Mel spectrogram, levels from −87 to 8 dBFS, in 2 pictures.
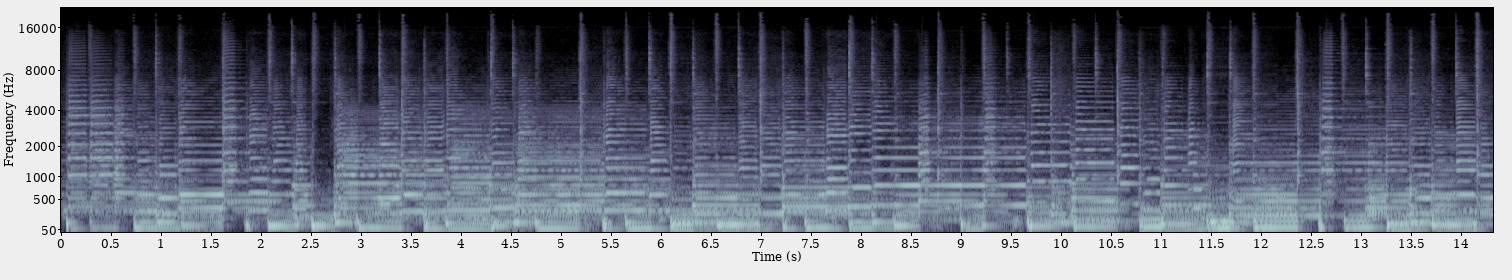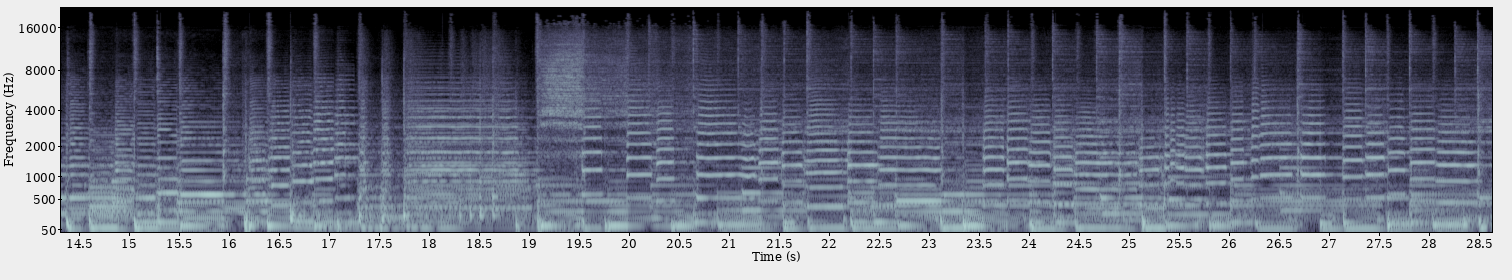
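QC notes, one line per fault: throughout, gain pumping: the level ducks by around 10 dB under each loud sound, likely from gain set far too high and a fast limiter clamping it. The waveform looks flattened.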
